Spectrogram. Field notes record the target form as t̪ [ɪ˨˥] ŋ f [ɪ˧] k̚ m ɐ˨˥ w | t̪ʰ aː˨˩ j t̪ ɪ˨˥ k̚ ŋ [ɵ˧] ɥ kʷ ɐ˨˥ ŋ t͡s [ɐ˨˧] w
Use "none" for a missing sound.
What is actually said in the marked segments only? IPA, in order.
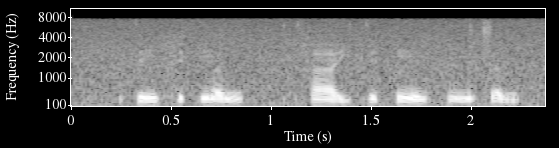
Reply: ɪ˧, ɪ˧, ɵ˨, ɐ˨˩

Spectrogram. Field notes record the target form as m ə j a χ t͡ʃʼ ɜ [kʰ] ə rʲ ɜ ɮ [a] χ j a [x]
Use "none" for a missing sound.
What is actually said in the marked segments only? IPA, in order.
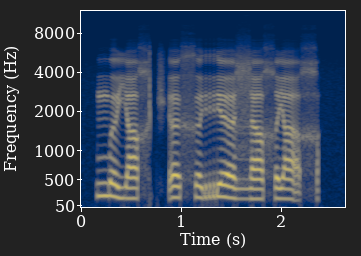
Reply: x, a, χ

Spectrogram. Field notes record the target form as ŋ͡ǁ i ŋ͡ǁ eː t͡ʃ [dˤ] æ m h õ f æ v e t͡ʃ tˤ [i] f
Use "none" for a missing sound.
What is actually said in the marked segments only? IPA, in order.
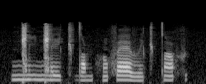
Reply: dˤ, ĩ

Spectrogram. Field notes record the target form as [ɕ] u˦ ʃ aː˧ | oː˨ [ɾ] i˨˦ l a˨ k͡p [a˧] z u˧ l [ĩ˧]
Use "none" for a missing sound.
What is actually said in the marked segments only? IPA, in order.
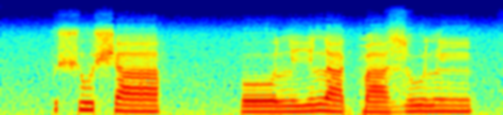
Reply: ʃ, l, a˨, ĩ˧

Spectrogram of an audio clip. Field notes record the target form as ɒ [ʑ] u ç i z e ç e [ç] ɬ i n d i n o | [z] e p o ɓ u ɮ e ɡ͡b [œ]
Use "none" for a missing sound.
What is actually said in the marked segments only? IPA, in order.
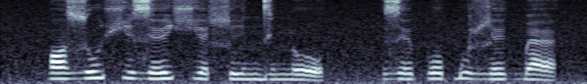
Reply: z, none, z, æ

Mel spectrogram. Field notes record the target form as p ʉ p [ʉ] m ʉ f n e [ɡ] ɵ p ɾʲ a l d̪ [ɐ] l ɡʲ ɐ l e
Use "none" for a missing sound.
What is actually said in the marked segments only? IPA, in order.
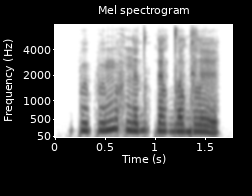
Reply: ʉ, d̪, ɐ

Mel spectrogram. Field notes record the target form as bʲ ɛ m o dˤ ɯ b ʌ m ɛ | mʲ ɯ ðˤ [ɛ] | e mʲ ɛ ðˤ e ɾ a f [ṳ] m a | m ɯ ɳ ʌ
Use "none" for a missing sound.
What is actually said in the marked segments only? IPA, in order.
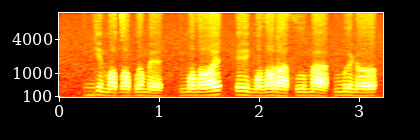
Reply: ɛ, u

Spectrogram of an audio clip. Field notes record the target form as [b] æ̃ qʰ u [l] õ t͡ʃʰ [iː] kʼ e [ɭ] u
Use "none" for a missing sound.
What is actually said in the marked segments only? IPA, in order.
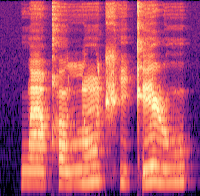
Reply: w, lː, i, ɭ

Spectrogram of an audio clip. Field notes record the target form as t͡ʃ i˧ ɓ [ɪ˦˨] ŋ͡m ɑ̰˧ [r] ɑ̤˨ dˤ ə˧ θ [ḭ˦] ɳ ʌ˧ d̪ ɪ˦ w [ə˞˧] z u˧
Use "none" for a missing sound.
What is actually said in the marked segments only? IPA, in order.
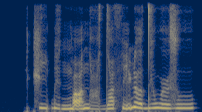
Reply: ɪ˨, n, ḭ˦, ə˞˧

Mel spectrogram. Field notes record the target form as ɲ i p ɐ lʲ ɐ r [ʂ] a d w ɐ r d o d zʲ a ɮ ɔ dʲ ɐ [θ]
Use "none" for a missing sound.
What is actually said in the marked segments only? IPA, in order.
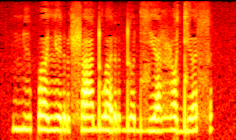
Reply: ʂ, s

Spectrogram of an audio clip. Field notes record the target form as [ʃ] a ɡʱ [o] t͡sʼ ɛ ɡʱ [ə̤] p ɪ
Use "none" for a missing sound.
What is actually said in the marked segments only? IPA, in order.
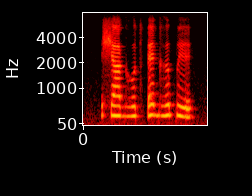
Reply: ʃ, o, ə

